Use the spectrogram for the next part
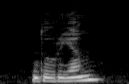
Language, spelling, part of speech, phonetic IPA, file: Polish, durian, noun, [ˈdurʲjãn], LL-Q809 (pol)-durian.wav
